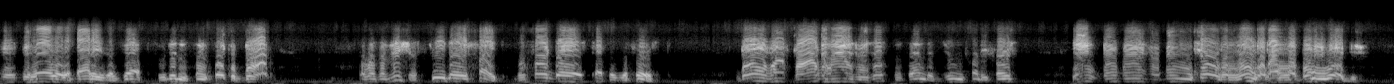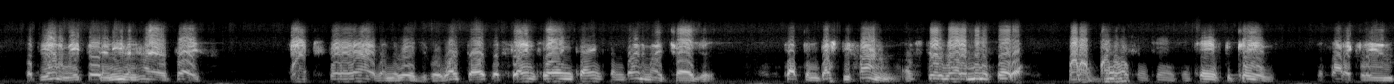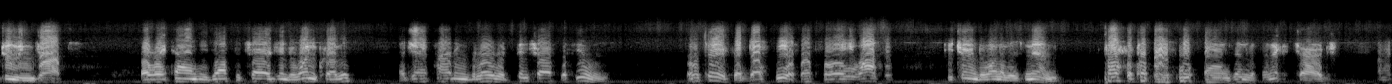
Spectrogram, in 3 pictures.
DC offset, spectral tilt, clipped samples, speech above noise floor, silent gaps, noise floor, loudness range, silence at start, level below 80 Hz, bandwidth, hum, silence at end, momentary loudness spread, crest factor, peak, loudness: under 0.1%; -2 dB/octave; under 0.1%; 35 dB; none; -54 dBFS; 4 LU; 0 s; -66 dBFS; 11 kHz; none; 0 s; 12 LU; 20 dB; -2 dBFS; -18 LUFS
